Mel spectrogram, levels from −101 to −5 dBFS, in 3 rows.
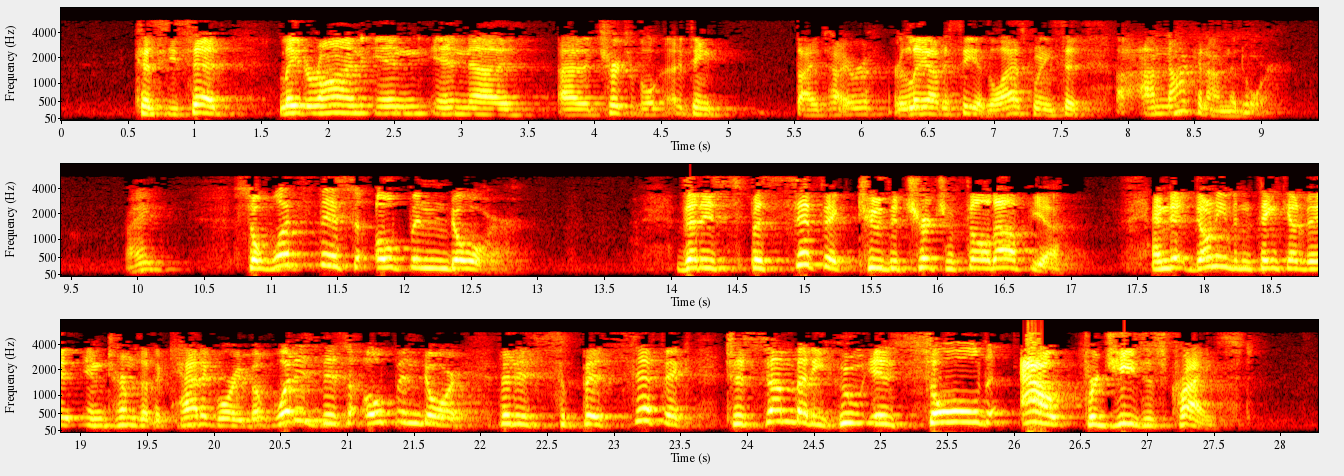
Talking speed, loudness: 150 wpm, -17 LUFS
